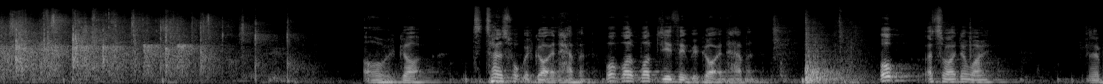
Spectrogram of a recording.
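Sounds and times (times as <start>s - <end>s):
round of applause: 0.0s - 3.2s
speech: 3.7s - 8.2s, 8.8s - 10.0s, 10.9s - 11.0s.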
